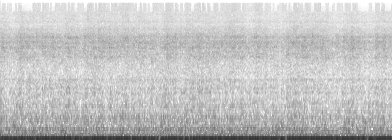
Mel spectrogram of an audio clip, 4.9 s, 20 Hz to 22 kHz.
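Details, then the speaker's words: Rebuilt Pontiac 400 V8 in a LeMans with honed, rust-damaged cylinder walls and an unknown used cam: a loud, deep idle with an uneven, lumpy beat and stumbles. Rough running; rust or valves suspected, not confirmed. "I mean, I don't know. like it runs like trash, but it's all rusty. Cylinder wall."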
